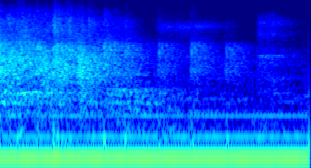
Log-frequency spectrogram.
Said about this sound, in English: Come on, let's clap our hands together in the house of God today. Praise God.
